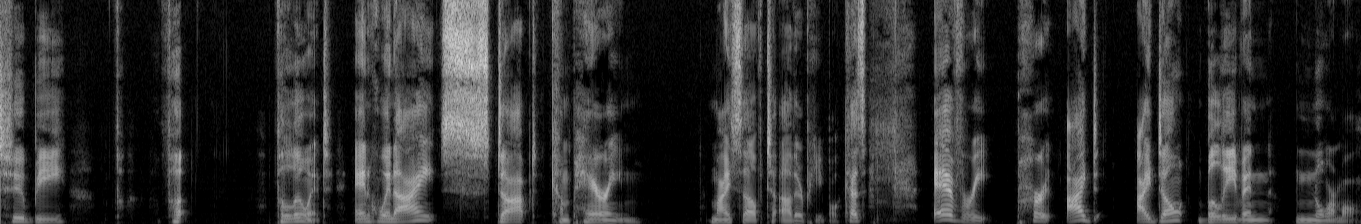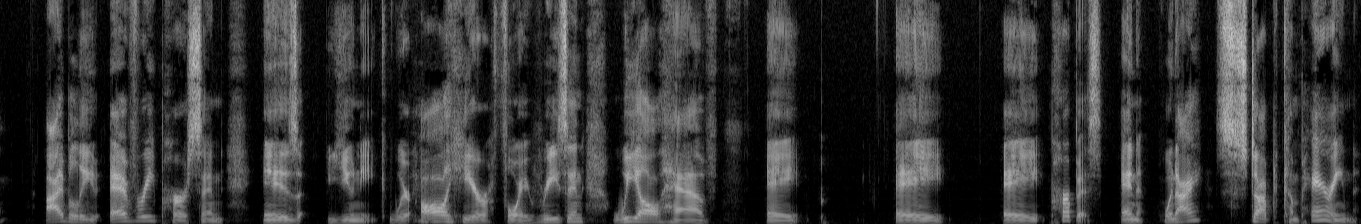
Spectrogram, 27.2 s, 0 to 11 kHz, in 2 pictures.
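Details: Stuttering in a 50-year-old man who practises meditation and breathing; audible part-word repetitions; stuttering.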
